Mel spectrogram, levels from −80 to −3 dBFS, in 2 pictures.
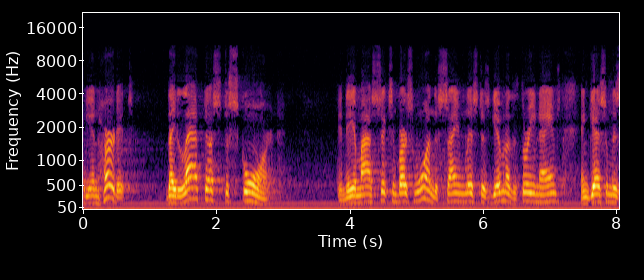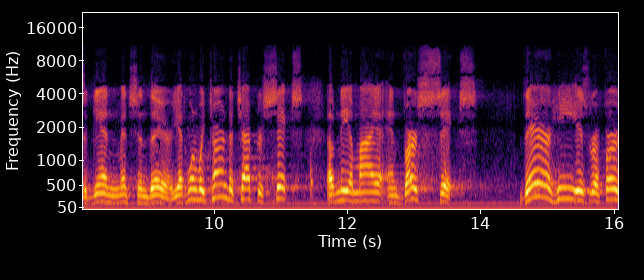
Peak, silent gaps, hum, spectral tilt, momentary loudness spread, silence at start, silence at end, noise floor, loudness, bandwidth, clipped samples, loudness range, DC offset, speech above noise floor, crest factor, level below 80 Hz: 0 dBFS; none; none; -6 dB/octave; 10 LU; 0 s; 0 s; -44 dBFS; -16 LUFS; 10.5 kHz; under 0.1%; 3 LU; 1%; 28 dB; 16 dB; -54 dBFS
